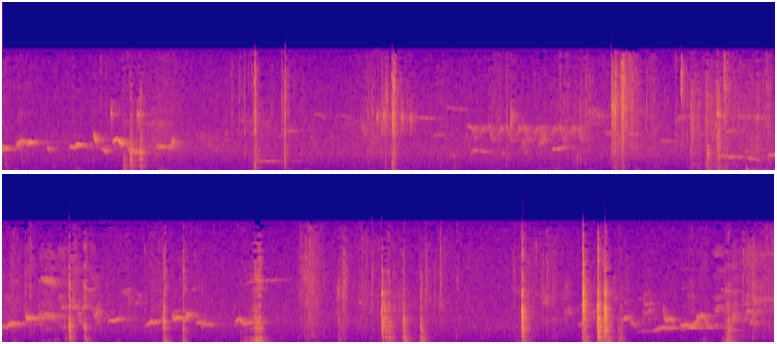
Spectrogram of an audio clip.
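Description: Irregular light knocks and clinks of metal parts being handled and bolted on: a mower's fuel tank and steel handlebars. Small birds chirp in the background throughout.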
